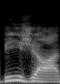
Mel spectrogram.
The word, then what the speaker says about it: Bijan: It's actually, he pronounced it Bijan. That's how you pronounce it. But I just go with how it's spelled, Bijan.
